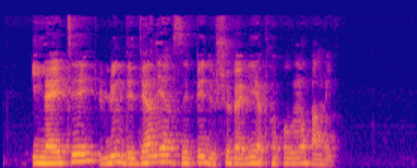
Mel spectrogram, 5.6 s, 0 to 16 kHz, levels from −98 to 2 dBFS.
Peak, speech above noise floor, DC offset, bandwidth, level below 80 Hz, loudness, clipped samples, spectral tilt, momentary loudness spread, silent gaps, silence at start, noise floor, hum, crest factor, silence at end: -4 dBFS; 52 dB; under 0.1%; 11.5 kHz; -58 dBFS; -24 LUFS; under 0.1%; -6.5 dB/octave; 11 LU; none; 0.45 s; -75 dBFS; none; 20 dB; 1.1 s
